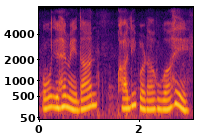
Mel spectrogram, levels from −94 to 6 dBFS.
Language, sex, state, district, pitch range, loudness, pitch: Hindi, female, Madhya Pradesh, Bhopal, 205-250 Hz, -12 LUFS, 220 Hz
